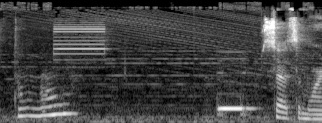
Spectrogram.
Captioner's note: machine beeping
